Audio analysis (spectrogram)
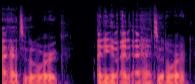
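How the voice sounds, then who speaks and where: A man co-hosting a podcast in casual chat, animated and campy, who swears freely. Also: sits low, very fast, clear, resonant tone, no echo, studio quality. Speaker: podcast co-host.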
